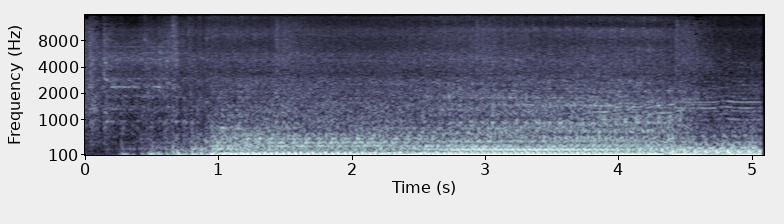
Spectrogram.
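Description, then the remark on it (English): A big monster truck engine cranks and catches within the first second, then roars on at a loud, deep rumble, its pitch rising and dipping as it revs. No one speaks. “I literally think the only thing that's gonna work is the monster truck.”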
